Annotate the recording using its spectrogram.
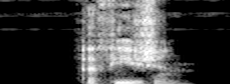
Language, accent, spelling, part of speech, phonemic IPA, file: English, Australia, perfusion, noun, /pəɹˈfjuʒən/, En-au-perfusion.ogg
- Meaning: 1. The act of perfusing, the passage of fluid through the circulatory system 2. The introduction of a drug or nutrients through the bloodstream in order to reach an internal organ or tissues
